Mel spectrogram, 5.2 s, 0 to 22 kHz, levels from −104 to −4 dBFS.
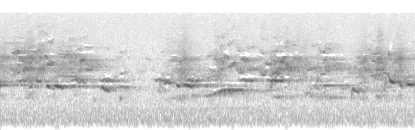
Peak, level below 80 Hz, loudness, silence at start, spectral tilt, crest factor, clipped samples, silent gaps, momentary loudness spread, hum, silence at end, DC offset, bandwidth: -34 dBFS; under -90 dBFS; -49 LUFS; 0 s; 1 dB/octave; 16 dB; under 0.1%; none; 10 LU; none; 0 s; under 0.1%; 15.5 kHz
